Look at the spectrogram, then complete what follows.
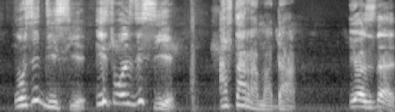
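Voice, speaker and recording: A man with a Nigerian accent talks at a fairly quick pace. His dark, mellow voice swings very widely in pitch. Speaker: political commentator. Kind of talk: political commentary video. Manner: animated.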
